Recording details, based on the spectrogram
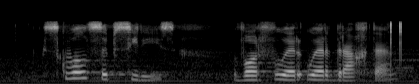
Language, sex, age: Afrikaans, female, 20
